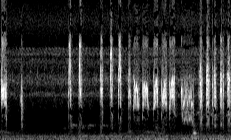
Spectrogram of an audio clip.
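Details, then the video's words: Clamorous reed warbler in ngacor song, suitable as a tutor for other songbirds: a few scattered harsh notes, then a quickening stream of loud, grating chattering syllables that runs to the end. "BURUNG KERAK BASI NGACOR COCOK BUAT MASTERAN"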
